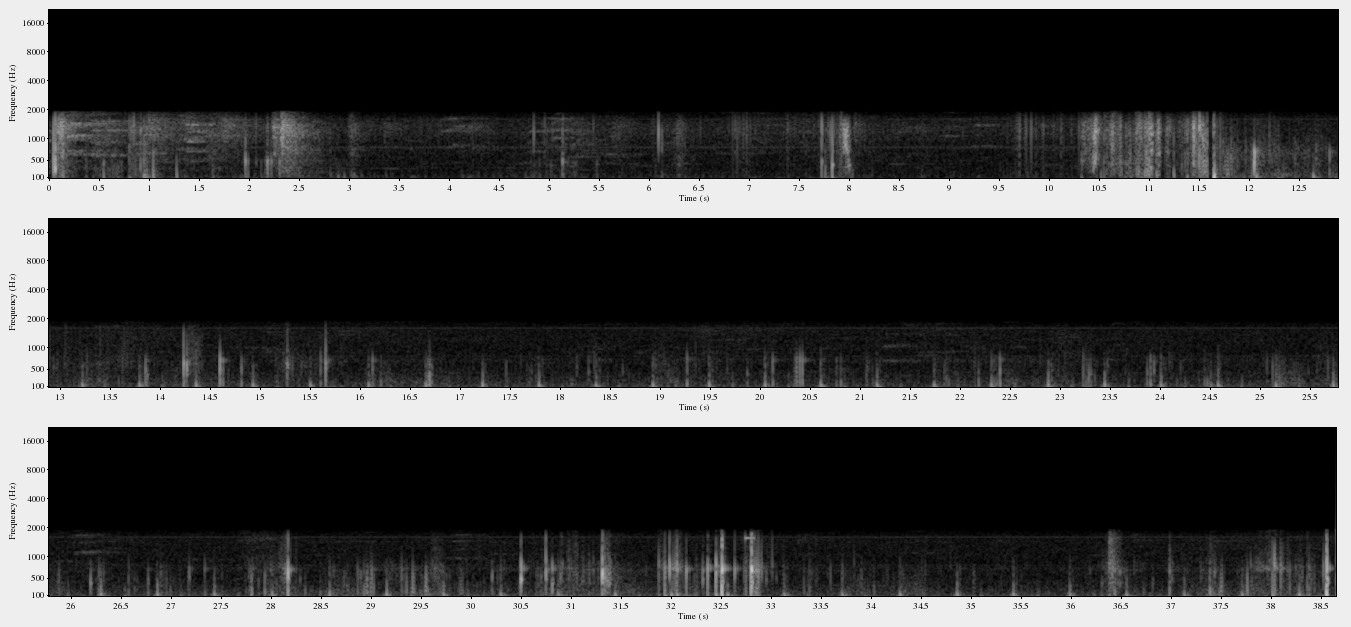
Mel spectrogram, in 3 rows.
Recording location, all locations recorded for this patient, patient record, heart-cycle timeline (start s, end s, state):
mitral valve (MV)
aortic valve (AV)+pulmonary valve (PV)+tricuspid valve (TV)+mitral valve (MV)
#Age: nan
#Sex: Female
#Height: nan
#Weight: nan
#Pregnancy status: True
#Murmur: Absent
#Murmur locations: nan
#Most audible location: nan
#Systolic murmur timing: nan
#Systolic murmur shape: nan
#Systolic murmur grading: nan
#Systolic murmur pitch: nan
#Systolic murmur quality: nan
#Diastolic murmur timing: nan
#Diastolic murmur shape: nan
#Diastolic murmur grading: nan
#Diastolic murmur pitch: nan
#Diastolic murmur quality: nan
#Outcome: Normal
#Campaign: 2014 screening campaign
0.00	16.06	unannotated
16.06	16.18	S1
16.18	16.30	systole
16.30	16.38	S2
16.38	16.64	diastole
16.64	16.76	S1
16.76	16.88	systole
16.88	16.98	S2
16.98	17.20	diastole
17.20	17.32	S1
17.32	17.44	systole
17.44	17.52	S2
17.52	17.76	diastole
17.76	17.90	S1
17.90	18.02	systole
18.02	18.10	S2
18.10	18.34	diastole
18.34	18.46	S1
18.46	18.58	systole
18.58	18.66	S2
18.66	18.90	diastole
18.90	19.04	S1
19.04	19.14	systole
19.14	19.24	S2
19.24	19.46	diastole
19.46	19.60	S1
19.60	19.72	systole
19.72	19.80	S2
19.80	20.02	diastole
20.02	20.14	S1
20.14	20.30	systole
20.30	20.40	S2
20.40	20.58	diastole
20.58	20.70	S1
20.70	20.82	systole
20.82	20.90	S2
20.90	21.14	diastole
21.14	21.28	S1
21.28	21.40	systole
21.40	21.48	S2
21.48	21.72	diastole
21.72	21.86	S1
21.86	21.96	systole
21.96	22.04	S2
22.04	22.28	diastole
22.28	22.42	S1
22.42	22.54	systole
22.54	22.62	S2
22.62	22.86	diastole
22.86	22.98	S1
22.98	23.10	systole
23.10	23.18	S2
23.18	23.42	diastole
23.42	23.54	S1
23.54	23.66	systole
23.66	23.76	S2
23.76	23.98	diastole
23.98	24.10	S1
24.10	24.22	systole
24.22	24.32	S2
24.32	24.54	diastole
24.54	24.68	S1
24.68	24.80	systole
24.80	24.88	S2
24.88	25.14	diastole
25.14	25.26	S1
25.26	25.38	systole
25.38	25.48	S2
25.48	25.70	diastole
25.70	25.82	S1
25.82	25.96	systole
25.96	26.04	S2
26.04	26.26	diastole
26.26	26.38	S1
26.38	26.52	systole
26.52	26.62	S2
26.62	26.84	diastole
26.84	26.98	S1
26.98	27.10	systole
27.10	27.20	S2
27.20	27.42	diastole
27.42	38.66	unannotated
